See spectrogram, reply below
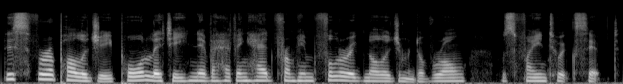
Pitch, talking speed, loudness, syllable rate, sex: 165 Hz, 175 wpm, -18 LUFS, 5.0 syllables/s, female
